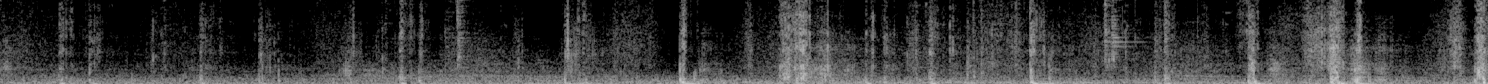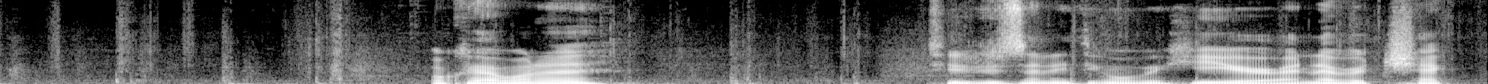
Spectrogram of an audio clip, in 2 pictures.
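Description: Footsteps walk slowly across a hard, gritty floor.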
